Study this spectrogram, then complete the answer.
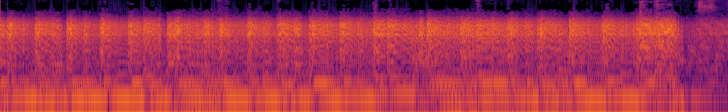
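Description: A loud, close electric guitar with heavy distortion plays a metal rhythm section, a driving chugging riff with steady repeated low notes that fades slightly at the very end.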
